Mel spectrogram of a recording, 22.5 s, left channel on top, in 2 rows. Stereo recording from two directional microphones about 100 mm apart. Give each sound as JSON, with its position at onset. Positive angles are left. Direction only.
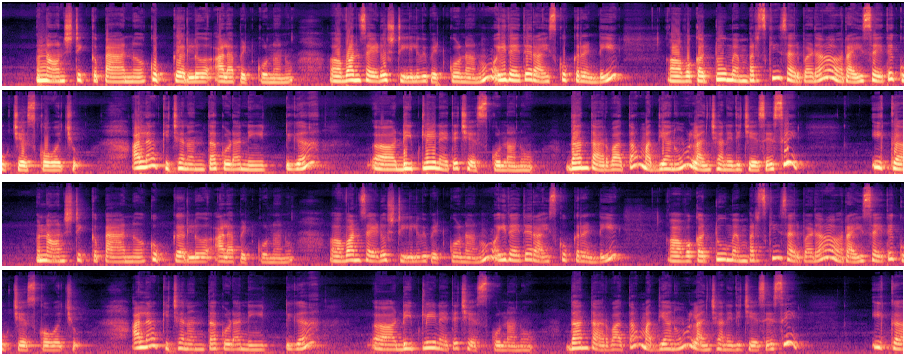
{"t": 0.5, "sound": "a woman's voice", "side_deg": 25}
